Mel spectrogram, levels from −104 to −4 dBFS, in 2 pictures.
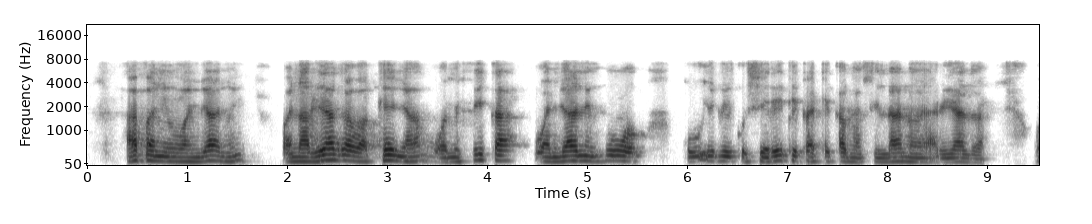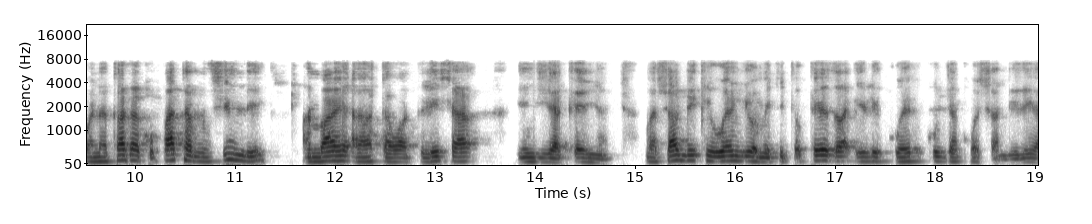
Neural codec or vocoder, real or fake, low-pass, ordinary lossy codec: codec, 44.1 kHz, 2.6 kbps, SNAC; fake; 7.2 kHz; Opus, 32 kbps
